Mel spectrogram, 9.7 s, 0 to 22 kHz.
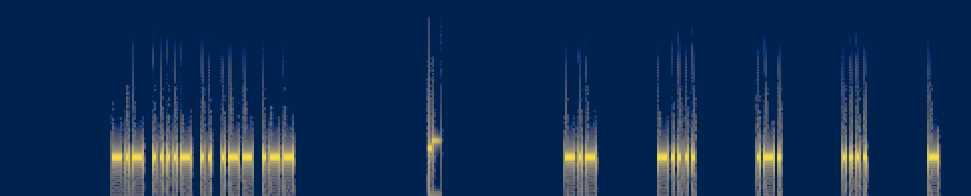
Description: Morse code, heard as a keyed tone, about 36 wpm, spaced as for 18 wpm, 700 Hz. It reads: K4IWW K6RHT
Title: USA Call Signs - 5 Characters - 6x Character Spacing - 35wpm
